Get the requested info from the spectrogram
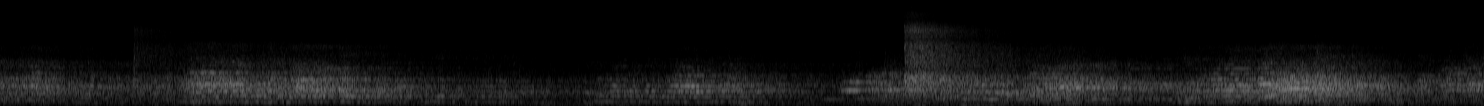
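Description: Indistinct voices of several people talking in a large, echoing gym hall, with a sharp thump about nine seconds in.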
